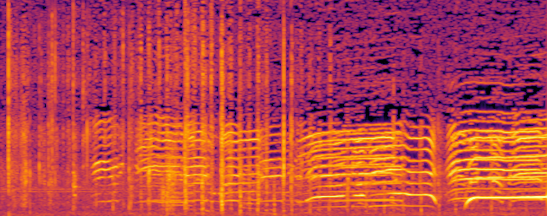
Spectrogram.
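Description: Voices shouting long, drawn-out calls that build up and grow loudest near the end. Quick sharp clicks on the softball field come through in the first half.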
